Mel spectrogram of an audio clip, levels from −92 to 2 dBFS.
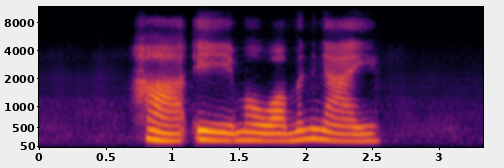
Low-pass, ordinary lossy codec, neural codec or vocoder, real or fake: none; none; codec, 24 kHz, 0.5 kbps, DualCodec; fake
